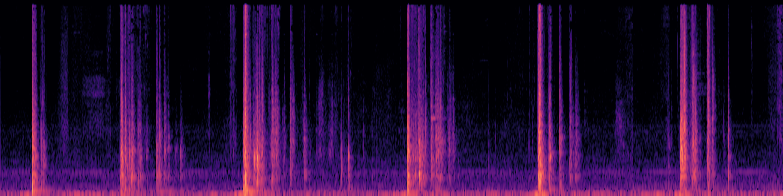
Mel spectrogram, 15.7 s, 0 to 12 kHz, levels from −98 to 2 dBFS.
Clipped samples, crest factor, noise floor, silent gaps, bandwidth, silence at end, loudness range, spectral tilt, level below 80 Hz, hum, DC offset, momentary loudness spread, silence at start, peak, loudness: under 0.1%; 32 dB; -59 dBFS; none; 11.5 kHz; 0 s; 6 LU; -4 dB/octave; -48 dBFS; none; under 0.1%; 26 LU; 0.05 s; -4 dBFS; -31 LUFS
